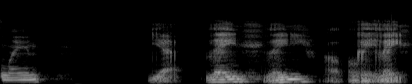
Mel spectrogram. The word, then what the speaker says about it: Layne: Well, anyways, today I'm here with Lainey, also known as, and It's pronounced Lane.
